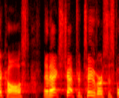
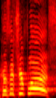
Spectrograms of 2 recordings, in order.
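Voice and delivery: louder, higher preacher's punch; emphatic punchline; 8 semitones higher, 7 dB louder than usual. Real, not acted. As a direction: land the point hard. Punchline of the sermon point.

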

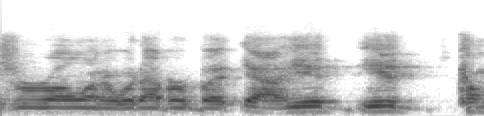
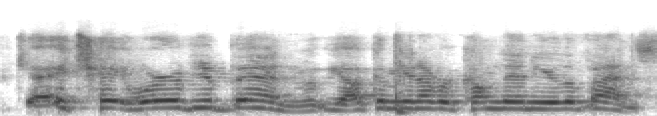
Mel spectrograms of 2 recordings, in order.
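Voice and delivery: excited greeting; 9 semitones higher than usual. Retold or imitated. Old teammate greeting him eagerly.

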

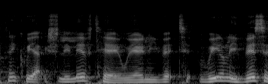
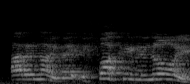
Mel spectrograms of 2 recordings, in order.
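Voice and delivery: high-pitched British character reply; Trevor answering; 8 semitones higher, 3 dB quieter than usual. Acted. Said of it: "Trevor, what you think about me".

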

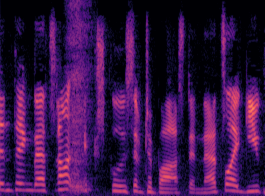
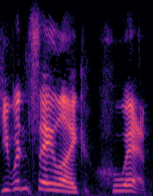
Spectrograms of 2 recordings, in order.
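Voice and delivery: ordinary delivery

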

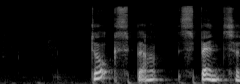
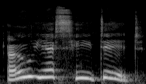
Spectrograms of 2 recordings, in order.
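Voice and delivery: loud, higher insistence; emphatic insistence; 7 semitones higher, 6 dB louder than usual. Acted. Doctor insists to father, loud and emphatic. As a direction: hammer it home.

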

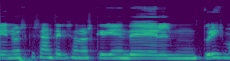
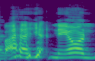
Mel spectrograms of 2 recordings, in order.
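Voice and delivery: loud command; 3 semitones higher, 8 dB louder than usual. Acted. GM voices figure pointing.

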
